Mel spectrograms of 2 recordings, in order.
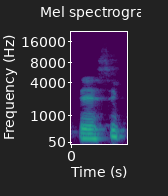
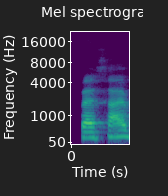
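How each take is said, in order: First: The last syllable has a short 'i' vowel. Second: The last syllable has a long 'eye' vowel. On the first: The speaker calls it right. "पैसिव पढ़ेंगे" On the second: The speaker calls it wrong. "पैसाइव नहीं"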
